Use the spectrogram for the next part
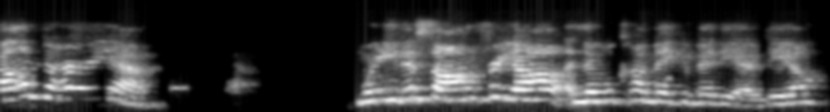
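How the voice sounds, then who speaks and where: A woman talks high and lively on a casual group call. Her voice sounds bright and forward. She is animated and encouraging. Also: quick pace.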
